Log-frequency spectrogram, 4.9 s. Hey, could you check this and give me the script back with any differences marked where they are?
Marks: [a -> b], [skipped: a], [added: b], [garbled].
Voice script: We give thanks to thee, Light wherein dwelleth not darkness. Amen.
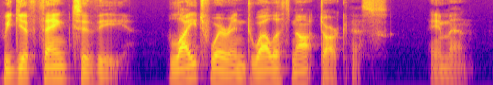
We give [thanks -> thank] to thee, Light wherein dwelleth not darkness. Amen.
